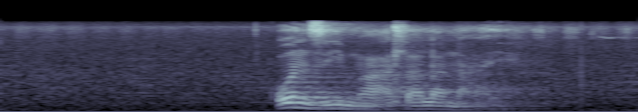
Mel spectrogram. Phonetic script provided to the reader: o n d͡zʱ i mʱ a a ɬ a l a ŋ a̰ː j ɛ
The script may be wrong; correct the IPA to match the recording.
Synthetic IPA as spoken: o n d͡zʱ i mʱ a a ɬ a l a n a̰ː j ɛ

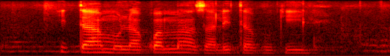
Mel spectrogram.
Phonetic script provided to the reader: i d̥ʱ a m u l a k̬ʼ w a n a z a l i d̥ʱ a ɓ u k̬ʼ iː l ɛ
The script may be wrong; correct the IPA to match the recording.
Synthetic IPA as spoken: i d̥ʱ a m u l a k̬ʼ w a m a z a l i d̥ʱ a ɓ u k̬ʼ iː l ɛ

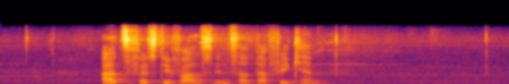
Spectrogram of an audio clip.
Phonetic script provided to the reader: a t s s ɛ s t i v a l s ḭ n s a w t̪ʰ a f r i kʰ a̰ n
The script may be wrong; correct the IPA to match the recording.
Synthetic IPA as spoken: a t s f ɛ s t i v a l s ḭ n s a w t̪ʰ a f r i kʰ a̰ n

